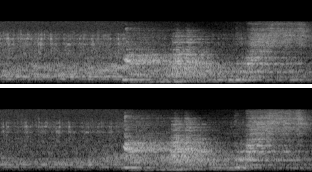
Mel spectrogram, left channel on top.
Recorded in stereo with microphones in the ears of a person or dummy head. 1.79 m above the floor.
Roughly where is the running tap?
Right.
